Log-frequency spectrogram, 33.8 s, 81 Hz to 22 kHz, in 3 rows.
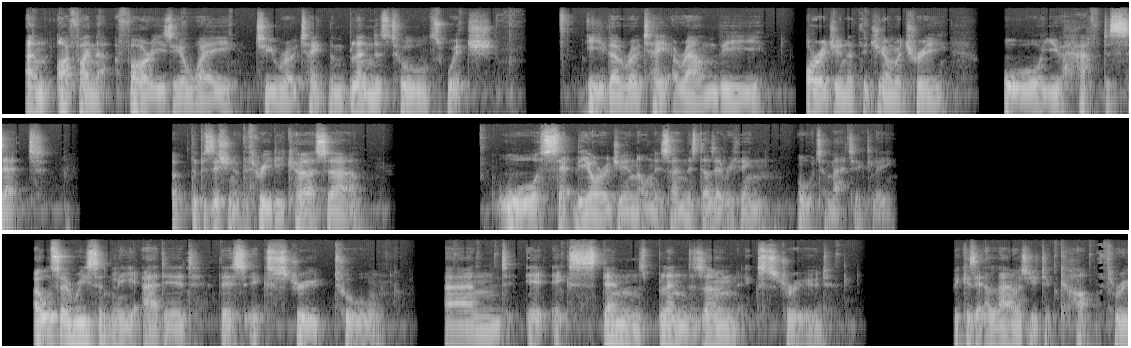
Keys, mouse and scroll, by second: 0.4 shift+middle click, 1.0 middle click, 2.3 middle click, 4.4 middle click, 5.1 shift+middle click, 8.1 shift+middle click, 8.8 shift+middle click, 10.7 middle click, 11.7 middle click, 16.8-17.9 middle drag, 20.3-21.4 middle drag, 26.7 middle click, 27.3 shift+middle click, 28.1 middle click, 29.2 middle click, 29.8 middle click, 30.3 middle click, 31.0-31.3 middle drag, 33.1 middle click.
